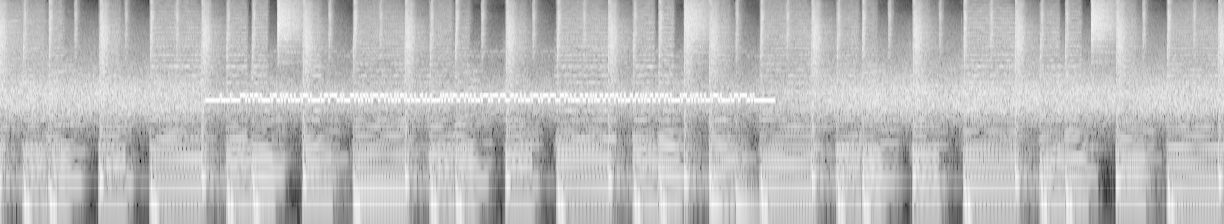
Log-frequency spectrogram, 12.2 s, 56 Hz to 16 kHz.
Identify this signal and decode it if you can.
RTTY (75 baud, 170 Hz shift), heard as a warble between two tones, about 1360 Hz centre, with radio static and a narrow filter. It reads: ZS3ATX DE JH0SZ 339 339 868 868 ZS3ATX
